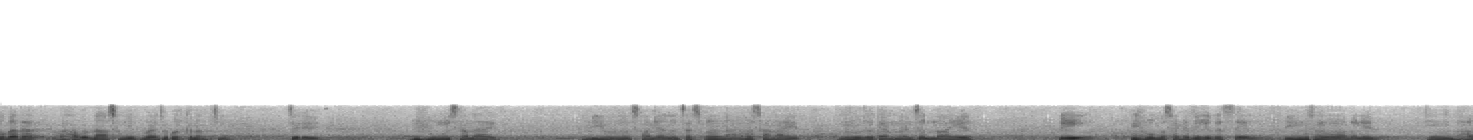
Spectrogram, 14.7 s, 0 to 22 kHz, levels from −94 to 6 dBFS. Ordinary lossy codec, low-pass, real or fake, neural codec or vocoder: none; 5.4 kHz; fake; codec, 24 kHz, 0.9 kbps, WavTokenizer, medium music audio release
